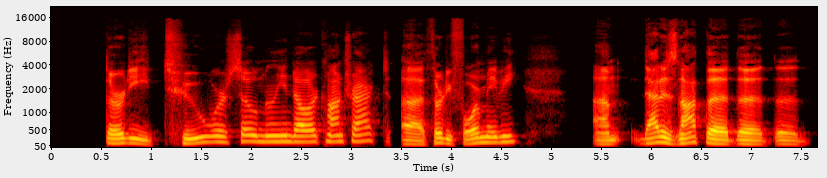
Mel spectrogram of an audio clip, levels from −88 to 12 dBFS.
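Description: No technical faults are audible anywhere in the speech recording.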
